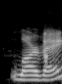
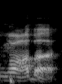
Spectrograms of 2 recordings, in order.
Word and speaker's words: larvae: half a day's ride you're saying the word larva larvae yeah am i saying it wrong first time you said it i swear you said lava i thought we were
